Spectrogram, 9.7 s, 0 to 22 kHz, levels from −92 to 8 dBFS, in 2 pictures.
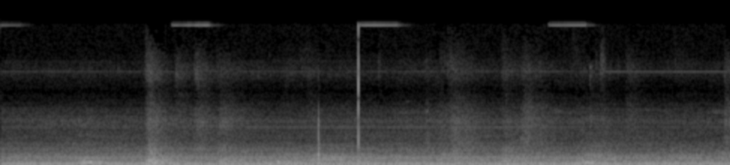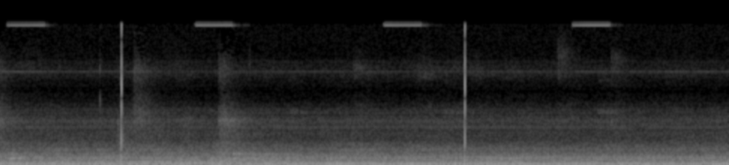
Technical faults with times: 2.38 file header played as audio
5.67 file header played as audio
7.96 file header played as audio

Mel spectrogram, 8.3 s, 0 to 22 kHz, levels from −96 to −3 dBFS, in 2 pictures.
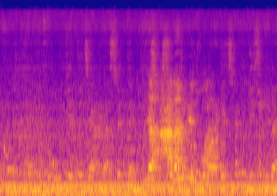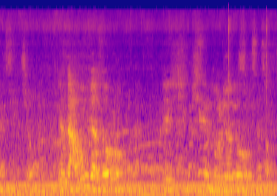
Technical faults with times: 0.00-8.31 generation loss

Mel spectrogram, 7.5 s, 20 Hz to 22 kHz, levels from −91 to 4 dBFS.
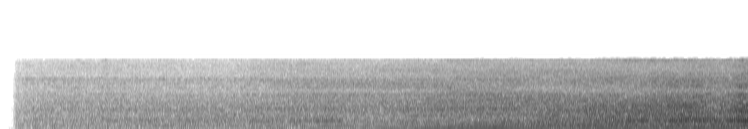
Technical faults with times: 0.00-7.48 AAC compression

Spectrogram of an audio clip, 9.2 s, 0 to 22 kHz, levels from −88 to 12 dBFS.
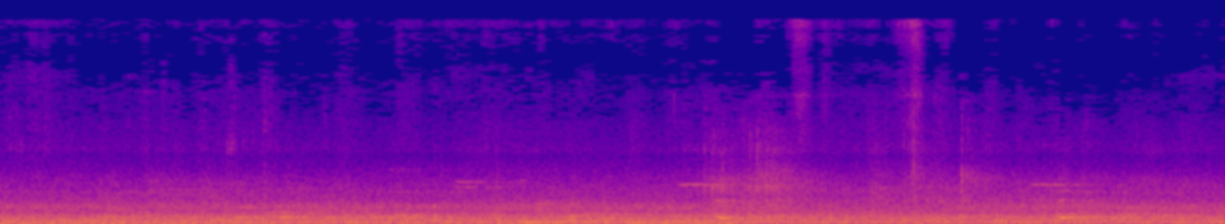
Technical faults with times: none

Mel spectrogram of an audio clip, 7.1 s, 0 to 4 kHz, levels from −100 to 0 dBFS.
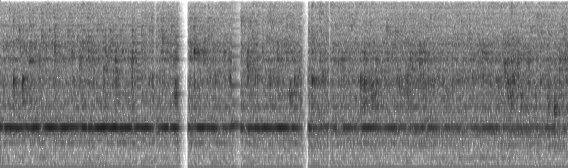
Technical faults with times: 1.72-3.29 repeated packet loss (robotic sound)
3.77-3.87 burst of packet loss
4.11-4.14 short concealed packet loss

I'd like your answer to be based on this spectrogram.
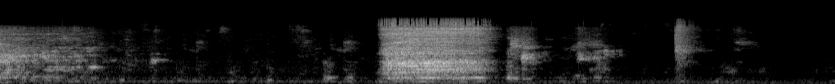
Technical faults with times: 0.00-8.35 noise suppressor applied to music or sounds
0.00-8.35 Bluetooth SBC compression
0.00-4.42 doubled audio track
1.04-3.23 sound cut by the noise suppressor
3.57-3.77 sound cut by the noise suppressor
5.49-5.72 sound cut by the noise suppressor
6.24-6.73 sound cut by the noise suppressor
7.06-7.22 sound cut by the noise suppressor
7.55-8.35 sound cut by the noise suppressor

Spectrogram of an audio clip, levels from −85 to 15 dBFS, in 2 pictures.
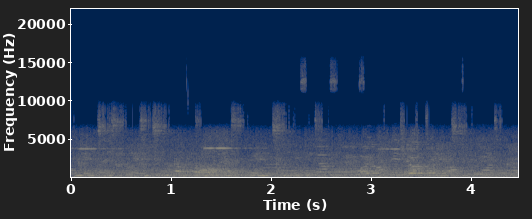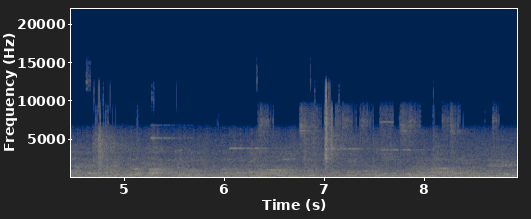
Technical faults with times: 0.00-8.94 Bluetooth SBC compression

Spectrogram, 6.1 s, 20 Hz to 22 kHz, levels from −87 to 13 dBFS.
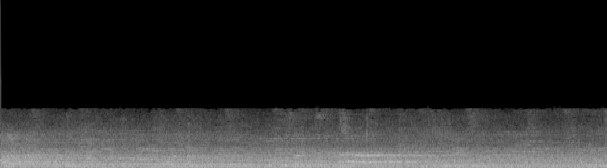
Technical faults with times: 0.00-6.08 MP3 compression

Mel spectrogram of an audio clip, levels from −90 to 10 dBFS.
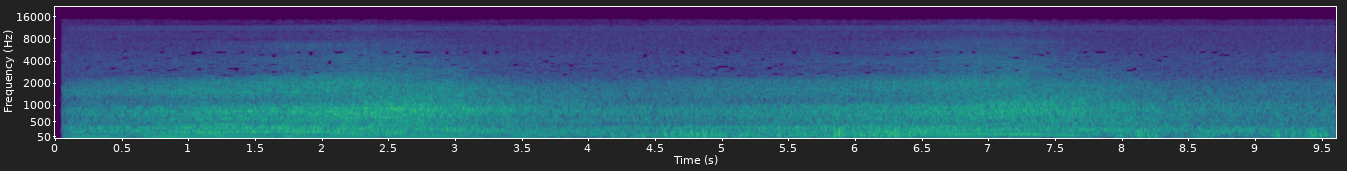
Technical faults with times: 0.00-9.61 low bit depth without dither
0.00-9.61 HE-AAC compression

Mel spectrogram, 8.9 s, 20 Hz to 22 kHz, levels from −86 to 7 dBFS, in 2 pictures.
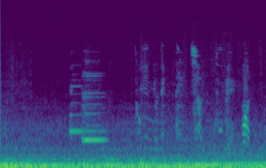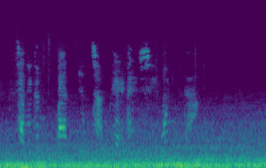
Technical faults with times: none

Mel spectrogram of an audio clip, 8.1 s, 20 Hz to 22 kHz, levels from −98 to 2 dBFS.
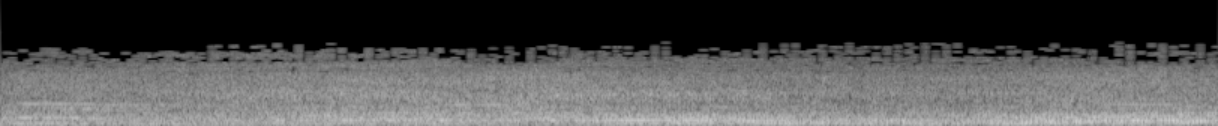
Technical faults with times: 0.00-8.12 MP3 compression

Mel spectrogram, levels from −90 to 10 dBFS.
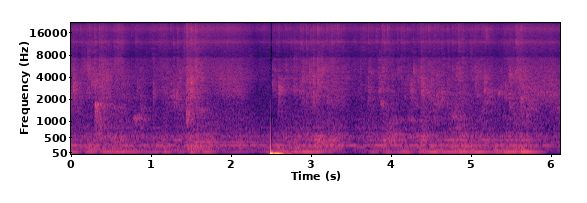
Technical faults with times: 2.49-2.70 phantom power thump

